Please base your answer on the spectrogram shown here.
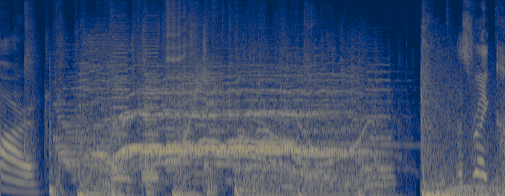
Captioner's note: upbeat music; car honks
